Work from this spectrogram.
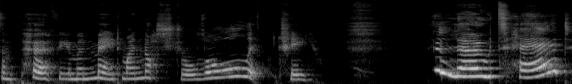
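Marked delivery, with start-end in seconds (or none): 4.4-5.7 loud, high, gushing aunt; big, high-pitched auntie greeting; effusive aunt. Acted. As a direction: greet the nephew loudly, pitched up.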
